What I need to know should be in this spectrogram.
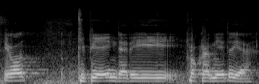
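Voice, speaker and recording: A man's voice: on the high side, level tone, moderate pace, mellow, low-quality recording. A man with an Indonesian accent hosting a podcast, asking casual questions informally and rephrasing them as he goes. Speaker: podcast host. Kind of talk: casual interviewing. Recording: background noise.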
